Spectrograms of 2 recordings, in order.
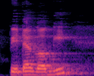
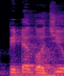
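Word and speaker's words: pedagogy: Next দেখো কী রয়েছে পেডাগগি, পেডাগগি কিন্তু এটার উচ্চারণ পেডাগজিও বলা হয় কিন্তু অ্যাকচুয়াল আমরা এখানে করব পেডাগগি।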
